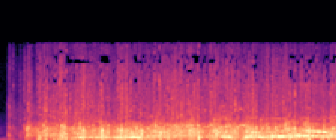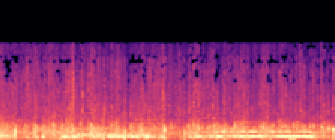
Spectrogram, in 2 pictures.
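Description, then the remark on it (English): A debate audience applauds loudly and steadily, a dense wash of many hands clapping that holds for the whole stretch, with a few cheers rising above the clapping. “Our audience this evening has agreed to refrain from interruptions or applause, with one exception.”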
